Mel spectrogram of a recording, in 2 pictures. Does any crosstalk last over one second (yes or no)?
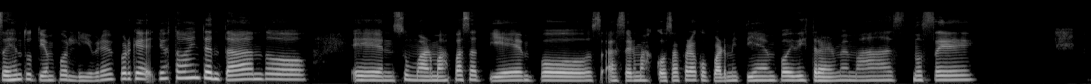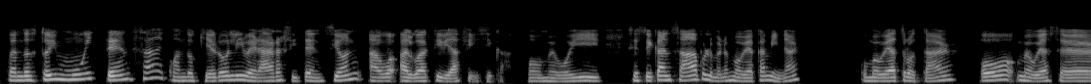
no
